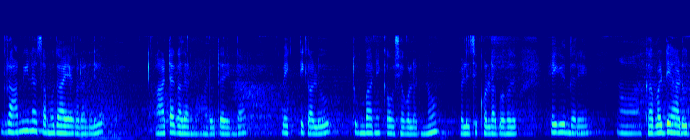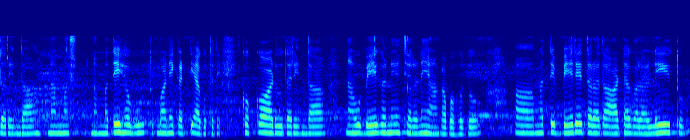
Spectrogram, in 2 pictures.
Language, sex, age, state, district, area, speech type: Kannada, female, 18-30, Karnataka, Chikkaballapur, rural, spontaneous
